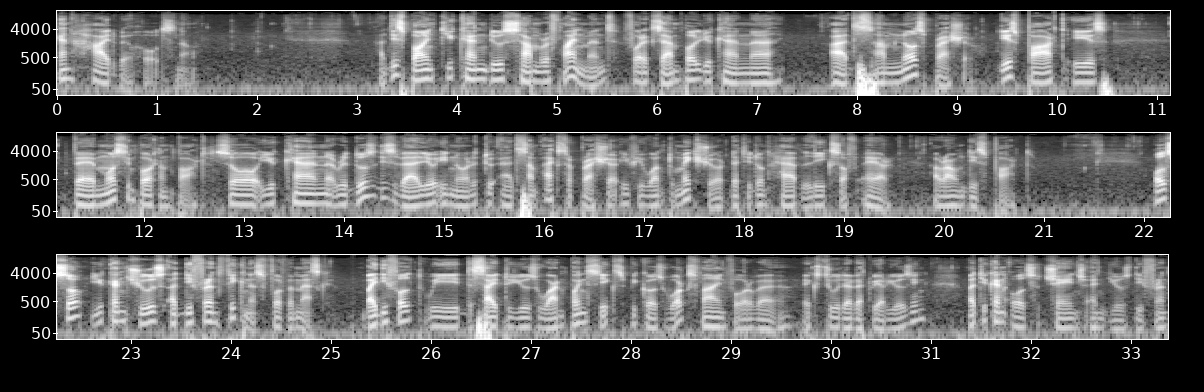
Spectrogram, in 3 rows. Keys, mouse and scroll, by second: 0.9 click, 1.7 middle click, 2.1 scroll down 1, 6.9 scroll up 1, 8.9 shift+middle click, 9.2 middle click, 10.1 middle click, 13.5 click, 19.5 middle click, 22.6 scroll up 1, 22.8 middle click, 23.8 scroll up 1, 24.1 shift+middle click, 24.3 middle click, 31.8 click.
